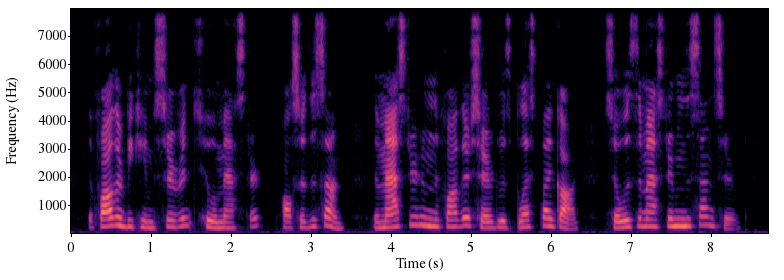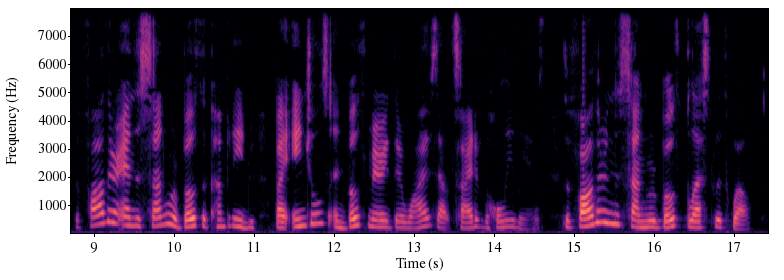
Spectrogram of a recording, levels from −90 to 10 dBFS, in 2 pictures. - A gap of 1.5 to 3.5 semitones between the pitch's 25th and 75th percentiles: No, average, 4.1 semitones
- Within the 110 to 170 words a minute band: No, fast, 205 wpm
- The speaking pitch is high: Yes, high, 245 Hz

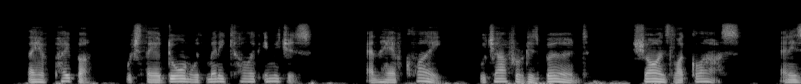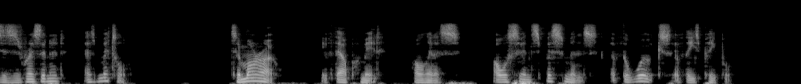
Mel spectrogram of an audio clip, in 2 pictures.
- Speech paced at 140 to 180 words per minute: Yes, average, 165 wpm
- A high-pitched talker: No, low, 115 Hz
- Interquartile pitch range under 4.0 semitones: No, average, 4.7 semitones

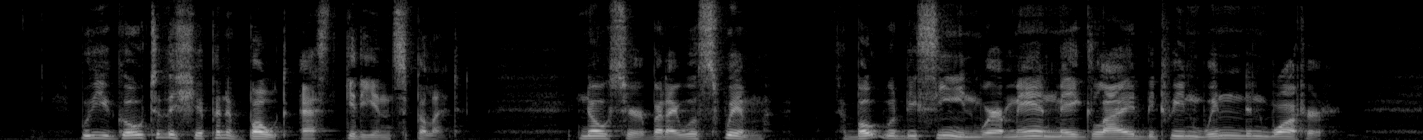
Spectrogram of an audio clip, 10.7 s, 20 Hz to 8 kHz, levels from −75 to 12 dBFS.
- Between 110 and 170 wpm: No, average, 180 wpm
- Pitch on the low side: Yes, low, 125 Hz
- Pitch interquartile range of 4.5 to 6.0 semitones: No, average, 3.7 semitones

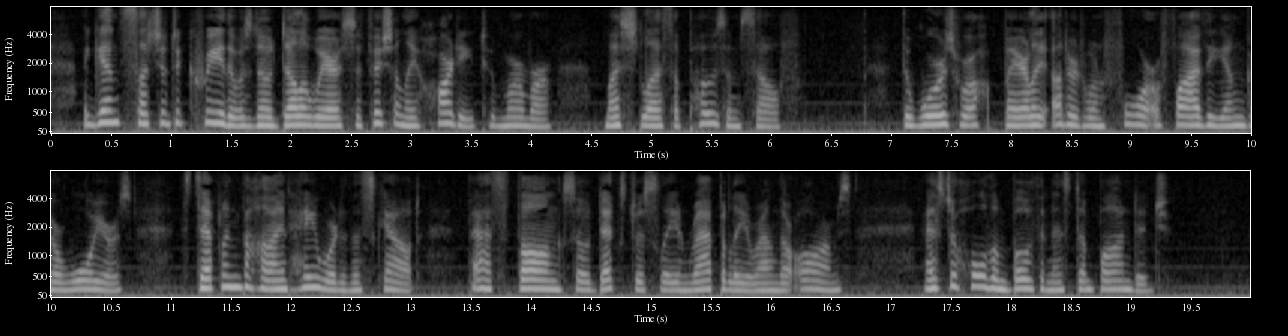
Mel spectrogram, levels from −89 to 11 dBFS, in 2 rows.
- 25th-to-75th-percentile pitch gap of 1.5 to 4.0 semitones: Yes, narrow, 2.5 semitones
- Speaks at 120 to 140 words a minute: No, average, 155 wpm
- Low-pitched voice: No, high, 200 Hz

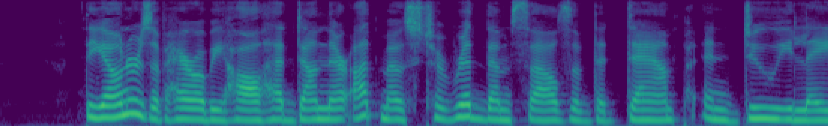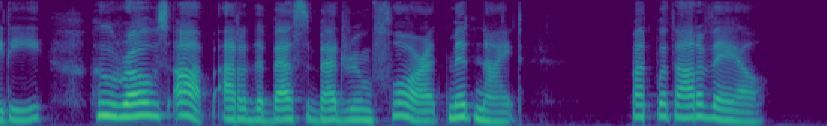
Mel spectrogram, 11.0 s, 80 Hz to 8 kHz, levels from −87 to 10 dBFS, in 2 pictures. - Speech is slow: No, average, 175 wpm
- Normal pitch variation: Yes, average, 3.8 semitones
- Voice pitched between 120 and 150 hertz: No, high, 195 Hz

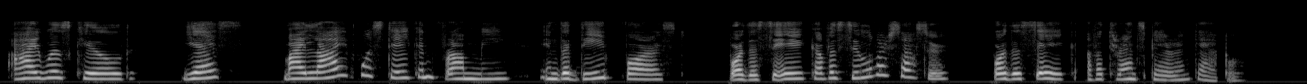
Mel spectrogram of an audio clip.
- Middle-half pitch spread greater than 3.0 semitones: Yes, average, 3.4 semitones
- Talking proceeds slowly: Yes, slow, 130 wpm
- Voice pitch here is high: Yes, very high, 260 Hz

